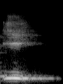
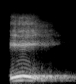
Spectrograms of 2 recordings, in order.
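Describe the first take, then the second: First: The pitch falls across the vowel. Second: The vowel is said on a raised pitch. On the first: "Swarita will be E"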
